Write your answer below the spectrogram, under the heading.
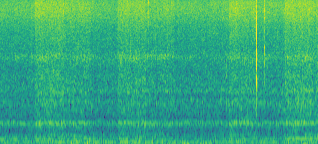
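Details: Kept honey bees stirring after a long winter, giving a soft, even, low hum of stacked tones that holds steady throughout, with a faint background hiss and a single sharp click.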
